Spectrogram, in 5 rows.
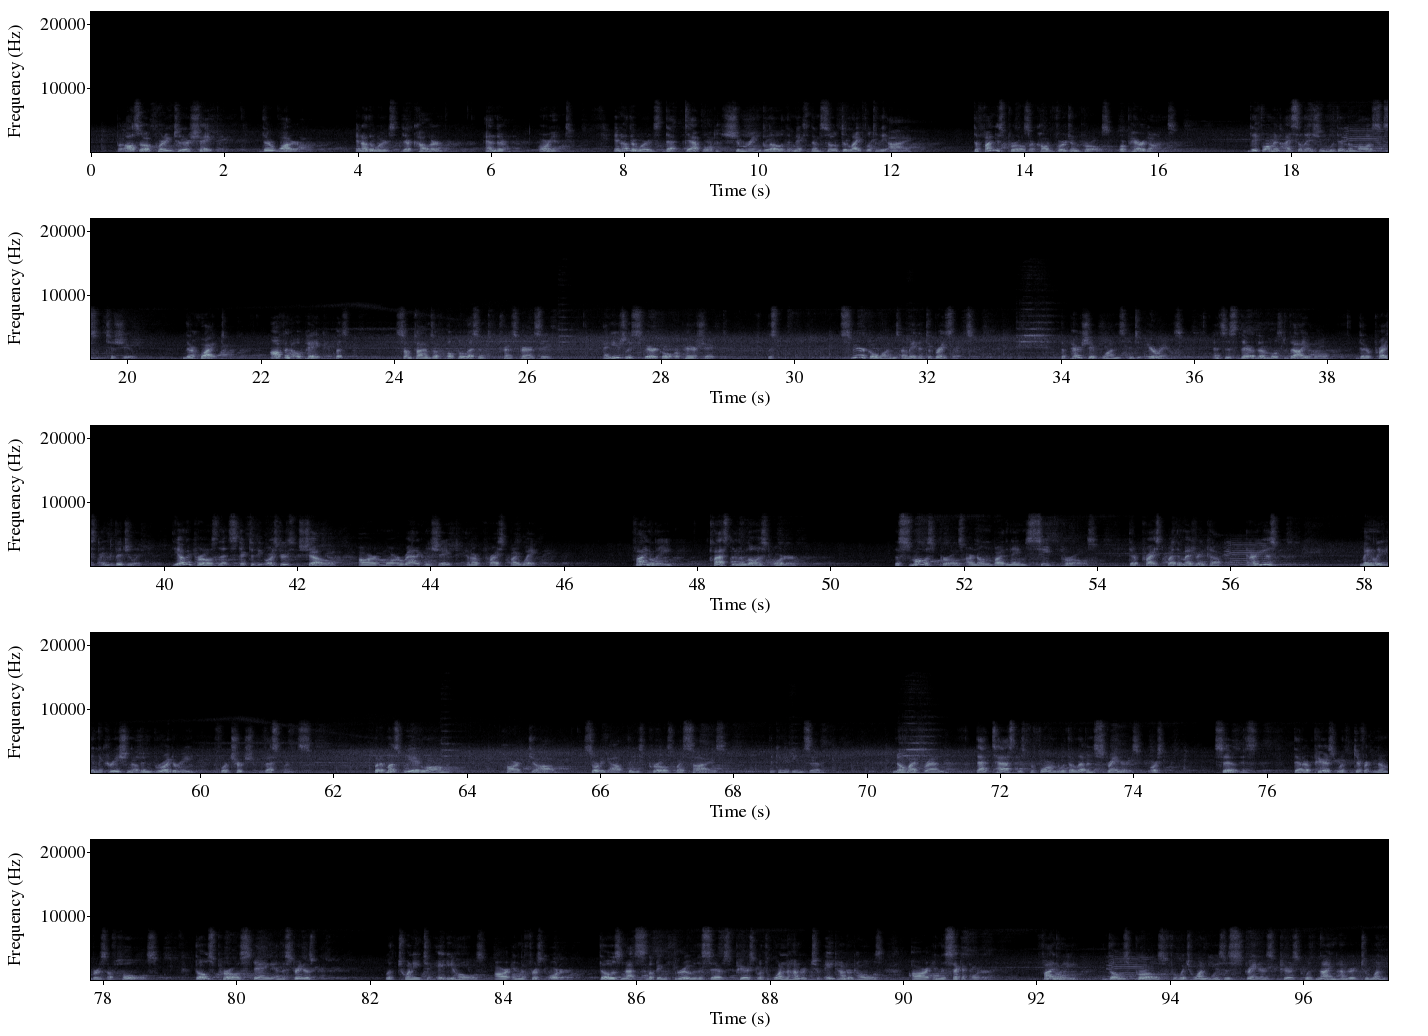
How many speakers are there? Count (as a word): one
